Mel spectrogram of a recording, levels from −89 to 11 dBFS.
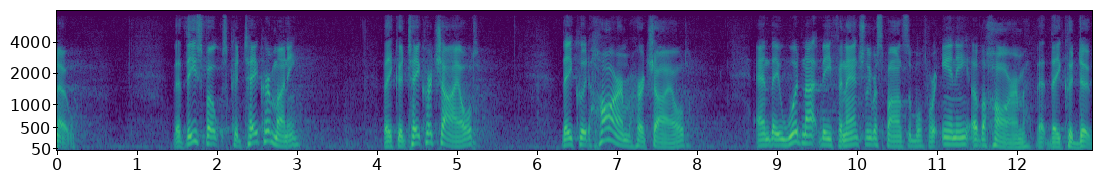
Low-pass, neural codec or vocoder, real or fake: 7.2 kHz; vocoder, 44.1 kHz, 128 mel bands every 256 samples, BigVGAN v2; fake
